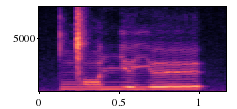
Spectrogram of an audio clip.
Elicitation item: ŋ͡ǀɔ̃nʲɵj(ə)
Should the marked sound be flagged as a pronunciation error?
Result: yes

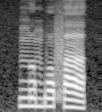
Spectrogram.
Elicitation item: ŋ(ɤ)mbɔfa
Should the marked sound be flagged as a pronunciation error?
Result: no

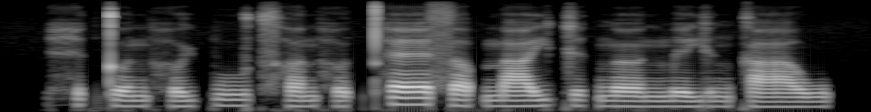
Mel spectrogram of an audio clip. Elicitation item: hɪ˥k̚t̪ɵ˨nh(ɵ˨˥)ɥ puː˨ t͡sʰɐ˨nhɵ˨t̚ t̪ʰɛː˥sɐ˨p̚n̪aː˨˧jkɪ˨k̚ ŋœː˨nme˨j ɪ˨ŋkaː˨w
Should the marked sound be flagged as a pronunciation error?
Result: yes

